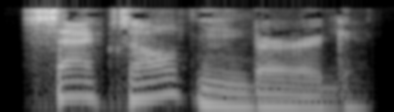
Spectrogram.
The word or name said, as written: saxealtenburg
